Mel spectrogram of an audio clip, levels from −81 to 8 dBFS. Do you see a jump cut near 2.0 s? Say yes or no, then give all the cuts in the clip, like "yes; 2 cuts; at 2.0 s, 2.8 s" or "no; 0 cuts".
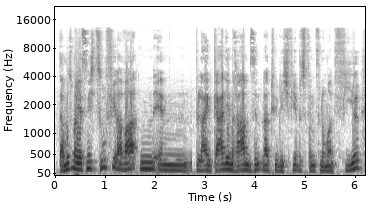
no; 0 cuts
